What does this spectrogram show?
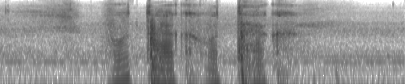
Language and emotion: Russian, sad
